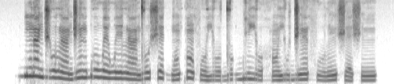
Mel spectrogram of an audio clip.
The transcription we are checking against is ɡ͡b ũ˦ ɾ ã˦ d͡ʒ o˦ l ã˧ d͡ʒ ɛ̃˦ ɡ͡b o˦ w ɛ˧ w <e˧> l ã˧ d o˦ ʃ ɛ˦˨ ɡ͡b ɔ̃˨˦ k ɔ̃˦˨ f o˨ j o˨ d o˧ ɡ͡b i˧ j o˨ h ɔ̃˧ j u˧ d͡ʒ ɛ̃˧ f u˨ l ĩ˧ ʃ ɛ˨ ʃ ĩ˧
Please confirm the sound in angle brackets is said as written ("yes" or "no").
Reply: yes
